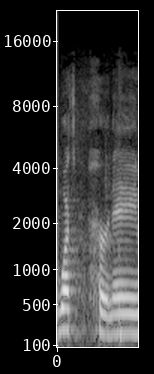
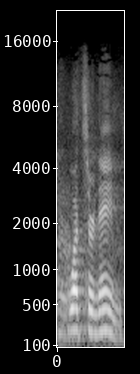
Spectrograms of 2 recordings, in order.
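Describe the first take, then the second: First: The h in 'her' is clearly pronounced. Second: The h in 'her' is dropped. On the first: "we don't have to say what's her name" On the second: "We can say what's her, what's, what's her name"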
